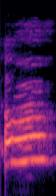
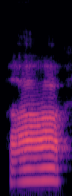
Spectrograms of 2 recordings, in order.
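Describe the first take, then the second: First: The sound is high in pitch. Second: The sound is low in pitch. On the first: The body is gripping and tense. The speaker calls it wrong. "you're using higher tones like" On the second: The body is relaxed. The speaker calls it right. "when you relax here with low tones"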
